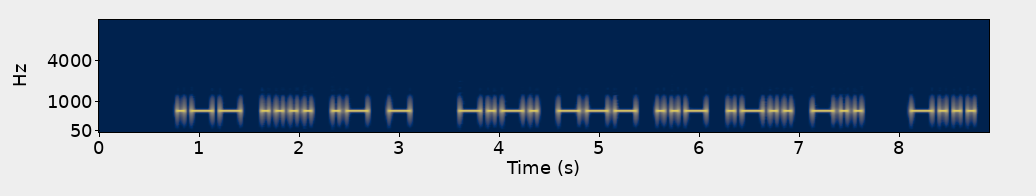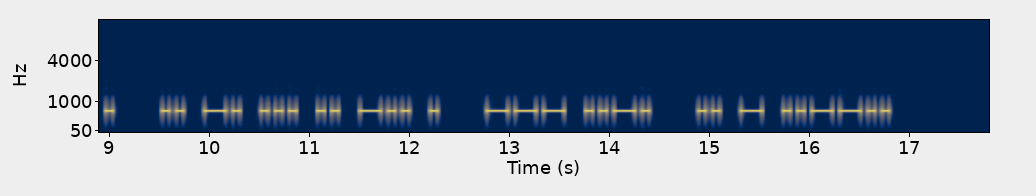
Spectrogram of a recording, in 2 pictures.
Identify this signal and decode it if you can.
Morse code, heard as a keyed tone, about 17 wpm, 700 Hz. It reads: WHAT COULD BE INSIDE OF IT?
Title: Sentences from Top 1000 Words - Review Part 6 - 17wpm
